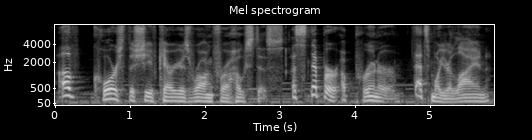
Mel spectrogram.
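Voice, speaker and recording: A man's voice: fairly low pitch, wildly swooping pitch, unhurried, faint music behind, voice pushed down, heavily acted. A man voicing a gloomy, scornful old painter who talks with bitter sarcasm. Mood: sardonic.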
